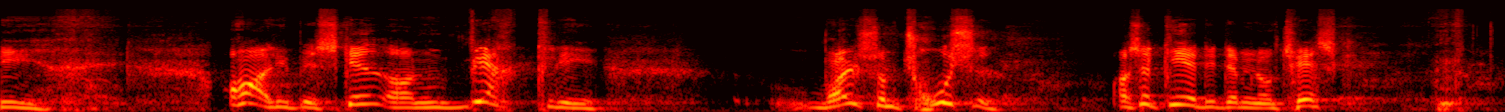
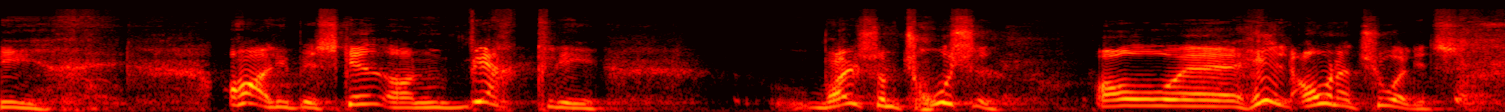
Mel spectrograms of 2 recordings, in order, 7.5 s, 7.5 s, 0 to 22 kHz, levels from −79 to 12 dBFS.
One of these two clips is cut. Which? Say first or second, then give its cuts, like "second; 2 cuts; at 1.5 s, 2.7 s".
second; 1 cut; at 5.4 s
